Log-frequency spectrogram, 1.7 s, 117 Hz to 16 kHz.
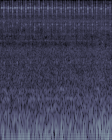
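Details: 2014 Ford Flex petrol engine idling with an uneven, stumbling pulse from a misfire on cylinders 3 and 4.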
